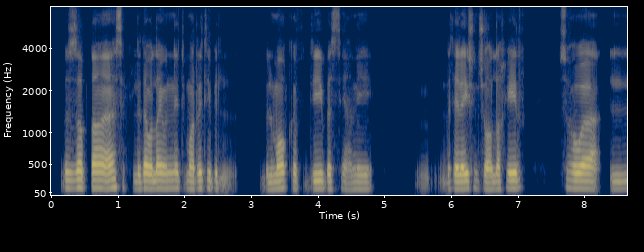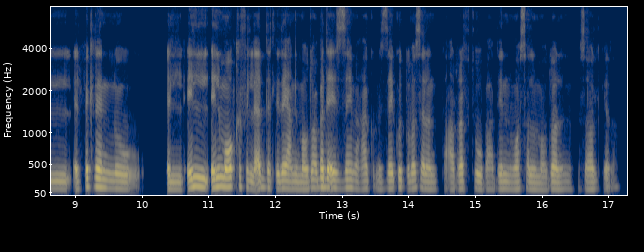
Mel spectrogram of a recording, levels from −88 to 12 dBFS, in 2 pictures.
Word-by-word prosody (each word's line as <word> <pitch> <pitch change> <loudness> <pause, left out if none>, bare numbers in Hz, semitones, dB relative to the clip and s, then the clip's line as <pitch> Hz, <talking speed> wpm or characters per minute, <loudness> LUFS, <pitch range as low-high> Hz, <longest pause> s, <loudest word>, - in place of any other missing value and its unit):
بالضبط 125 +1 +1
آه، 125 0 +6
آسف 135 -1 -5
لده 115 +2 +2
والله 120 +1 +6
وإن 120 +1 0
أنتِ 120 -1 -4
مريتِ 120 +2 0
بال 120 - -6 0.4
بالمواقف 115 +2 0
دي، 120 0 0
بس 115 -2 -4
يعني 110 +1 -6 0.7
م - - -22 0.2
ما 110 - -13
تقلقيش 115 +2 +4
إن 120 - -14
شاء 110 -2 +1
الله 110 +1 0
خير. 120 +2 +3 0.5
بس - - -14
هو 120 -2 +4 0.2
ال 115 0 -6
الفكرة 140 +5 +3
إنه 120 - -3 0.4
إيه 110 - +2
ال 110 +2 -5
إيه - - +7
ال 145 -2 +3
إيه 130 - +6
المواقف 145 0 +4
اللي 110 - -1
أدِّت 130 -3 -3
لده؟ 120 +1 +2
يعني 115 -1 -1
الموضوع 110 +4 -1
بدأ 140 0 +4
إزاي 125 +1 -3
معاكم؟ 115 -1 -10
إزاي 120 +3 -3
كنتم 120 -3 -6
مثلًا 115 -3 -3
اتعرفتم 115 +2 -5
وبعدين 110 +1 -6
وصل 110 +1 -6
الموضوع 105 +1 -3
للانفصال 110 0 -8
كده؟ 140 - -12
115 Hz, 165 wpm, -21 LUFS, 110-125 Hz, 0.7 s, إيه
